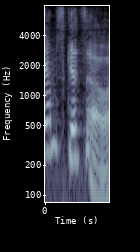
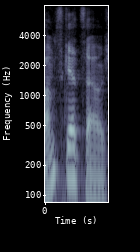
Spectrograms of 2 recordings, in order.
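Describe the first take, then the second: First: Mock crazy squeak. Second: Said in the usual way.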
